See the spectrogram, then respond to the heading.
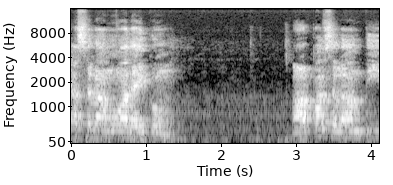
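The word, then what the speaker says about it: السلام عليكم: Meme के ऊपर पेश लगाकर ओ की आवाज निकाला करें। अस्सलामु अलैकुम, वाव नहीं है, ये याद रखें।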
